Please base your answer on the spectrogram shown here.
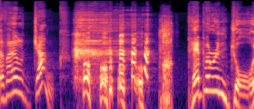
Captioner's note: grandpa and granny laugh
